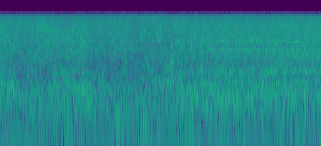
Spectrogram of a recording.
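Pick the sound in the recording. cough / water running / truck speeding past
water running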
